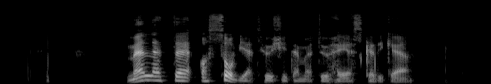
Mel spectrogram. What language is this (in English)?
Hungarian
